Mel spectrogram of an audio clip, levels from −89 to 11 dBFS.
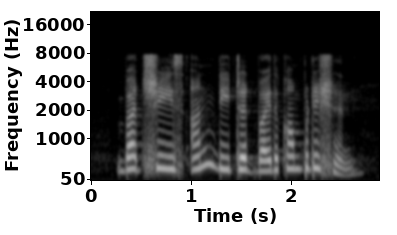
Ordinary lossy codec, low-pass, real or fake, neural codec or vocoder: none; none; real; none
